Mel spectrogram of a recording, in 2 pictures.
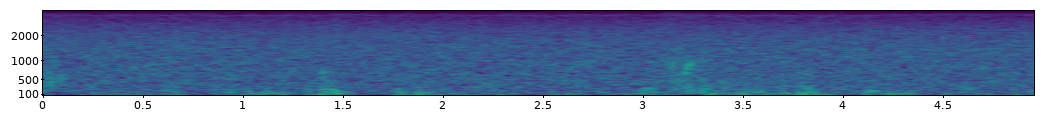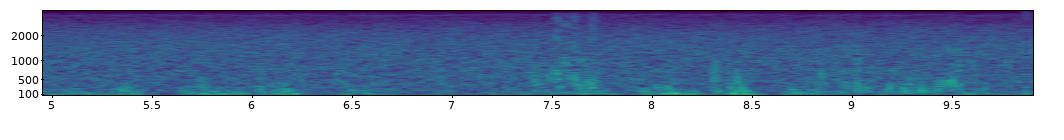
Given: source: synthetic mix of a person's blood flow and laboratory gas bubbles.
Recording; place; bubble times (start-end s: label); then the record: Doppler ultrasound of blood flow; precordium
0.00-0.15 s: bubbles
3.13-3.40 s: bubbles
7.40-7.83 s: bubbles
8.40-8.54 s: bubbles
8.84-9.15 s: bubbles
9.20-9.64 s: bubbles
From the record:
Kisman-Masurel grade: 123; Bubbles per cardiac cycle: 1 to 2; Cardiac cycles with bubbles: 10 to 50%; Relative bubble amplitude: loud (0.450 to 0.775); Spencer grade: 2 (many but less than half of the cardiac periods contain bubble signals, singularly or in groups); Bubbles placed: anywhere in the cardiac cycle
